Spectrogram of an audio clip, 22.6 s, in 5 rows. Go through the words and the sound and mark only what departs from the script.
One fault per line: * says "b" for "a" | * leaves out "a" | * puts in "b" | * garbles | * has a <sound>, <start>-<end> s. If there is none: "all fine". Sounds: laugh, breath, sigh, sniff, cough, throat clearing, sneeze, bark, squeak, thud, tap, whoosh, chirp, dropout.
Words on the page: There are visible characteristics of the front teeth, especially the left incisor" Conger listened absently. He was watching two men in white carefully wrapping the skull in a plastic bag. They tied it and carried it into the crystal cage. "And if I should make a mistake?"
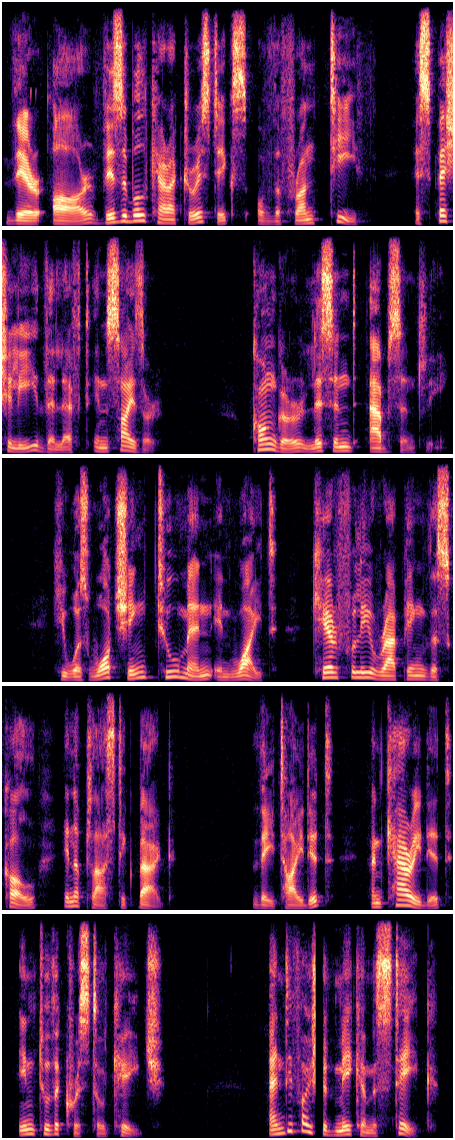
* has a dropout, 21.2-21.2 s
